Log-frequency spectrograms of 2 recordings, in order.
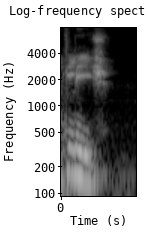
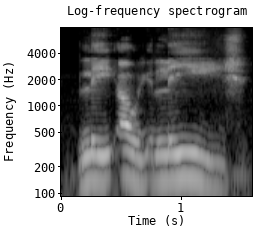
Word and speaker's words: liege: Leech lord, I've not heard that word before. – You know, like liege. – Liege. Yeah, liege.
